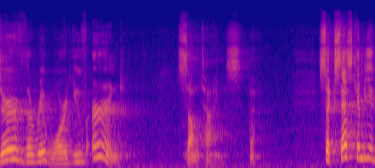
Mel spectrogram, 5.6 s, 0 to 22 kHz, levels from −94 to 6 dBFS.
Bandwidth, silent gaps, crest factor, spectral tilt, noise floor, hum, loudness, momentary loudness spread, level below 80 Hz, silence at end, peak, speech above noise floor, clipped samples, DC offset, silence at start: 16.5 kHz; none; 20 dB; -3.5 dB/octave; -63 dBFS; none; -31 LUFS; 17 LU; -66 dBFS; 0 s; -12 dBFS; 32 dB; under 0.1%; under 0.1%; 0 s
